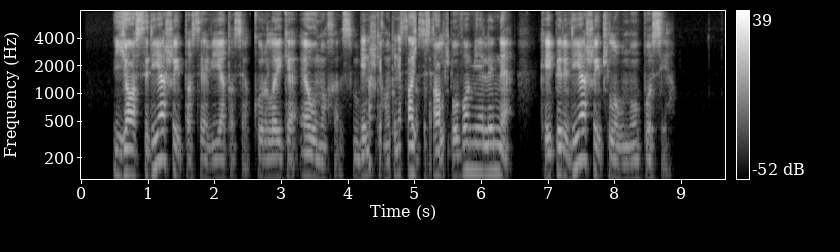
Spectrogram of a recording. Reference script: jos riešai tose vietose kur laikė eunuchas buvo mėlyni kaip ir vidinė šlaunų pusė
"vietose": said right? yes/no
yes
